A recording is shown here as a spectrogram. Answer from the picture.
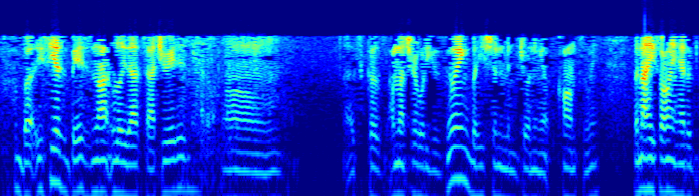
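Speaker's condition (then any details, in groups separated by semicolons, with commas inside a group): No condition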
